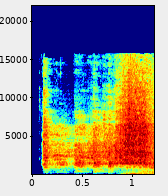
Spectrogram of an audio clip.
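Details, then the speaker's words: BMW E46 330Ci first start after many hours of work, long cranking expected as fuel pressure was out of the rail; short crank then catches and settles to a steady even idle, no knocks or rattles, normal start and idle. "but at least it's not making horrible noise"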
